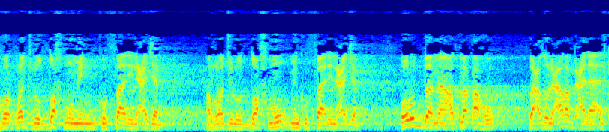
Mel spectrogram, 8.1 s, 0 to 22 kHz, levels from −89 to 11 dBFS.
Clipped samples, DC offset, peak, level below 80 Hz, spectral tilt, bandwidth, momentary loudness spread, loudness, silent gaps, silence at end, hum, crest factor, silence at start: under 0.1%; under 0.1%; -2 dBFS; -58 dBFS; -6 dB/octave; 16 kHz; 9 LU; -17 LUFS; none; 0 s; none; 16 dB; 0 s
